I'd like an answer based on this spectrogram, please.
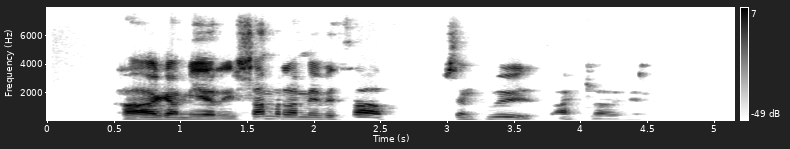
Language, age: Icelandic, 50-59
